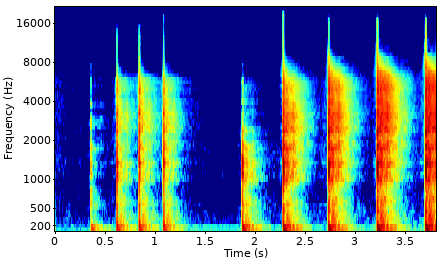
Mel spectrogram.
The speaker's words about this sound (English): The man is nailing a horse's picture to the wall. The horse is pawing the western skies in the classic attitude of pawing horses, and it is the top half of a calendar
